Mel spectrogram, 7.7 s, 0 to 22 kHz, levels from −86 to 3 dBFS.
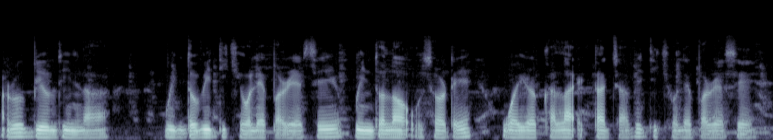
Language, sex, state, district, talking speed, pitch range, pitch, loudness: Nagamese, male, Mizoram, Aizawl, 170 wpm, 95-100 Hz, 95 Hz, -21 LUFS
